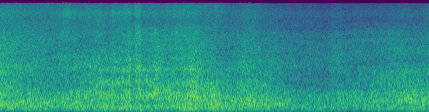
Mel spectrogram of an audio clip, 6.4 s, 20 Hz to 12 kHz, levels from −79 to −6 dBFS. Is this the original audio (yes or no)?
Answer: no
